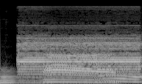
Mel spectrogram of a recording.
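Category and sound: signal or alarm, game show buzzer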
